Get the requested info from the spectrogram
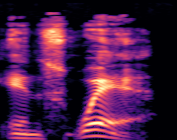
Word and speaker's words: answer: Ça sortit de verbe to answer, qui veut dire répondre, and so I écrit comme ça, A-N-S-W-E-R. Alors, sous ta, pour un temps, pour prononcer, il y a tout le monde qui a dit answer. C'est pas comme ça, on dit, c'est answer.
